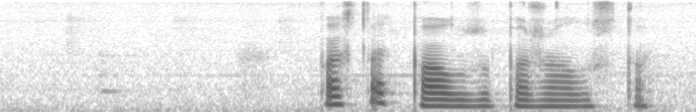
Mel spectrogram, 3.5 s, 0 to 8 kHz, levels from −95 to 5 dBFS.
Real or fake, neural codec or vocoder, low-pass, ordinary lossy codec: real; none; none; none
